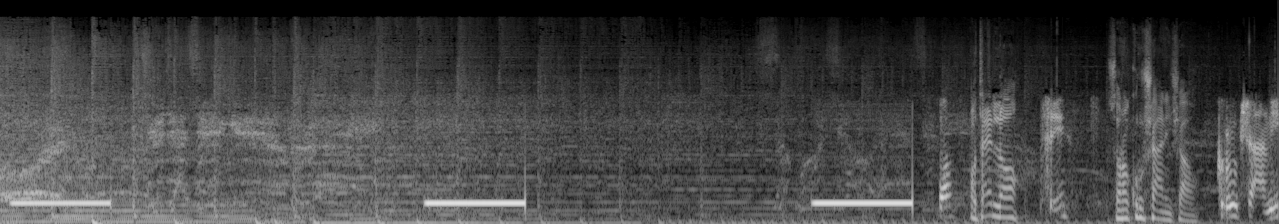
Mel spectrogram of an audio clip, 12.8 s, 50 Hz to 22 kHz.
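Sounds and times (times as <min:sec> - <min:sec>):
outgoing telephone call ringing beeps: 0:00.1 - 0:01.1, 0:04.3 - 0:05.3, 0:08.1 - 0:09.1
speech: 0:09.9 - 0:12.7.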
